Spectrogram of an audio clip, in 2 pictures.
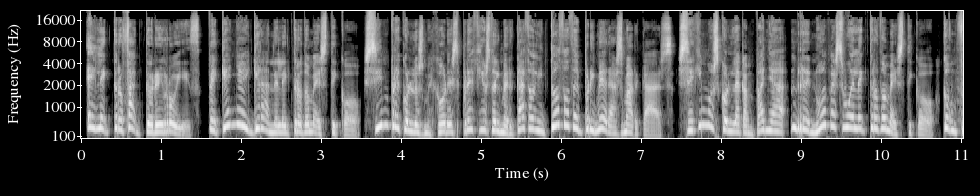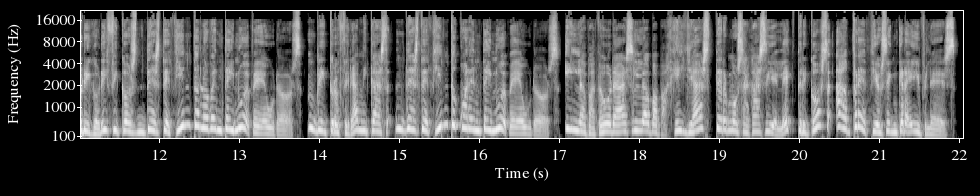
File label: locutora spanish voiceover, locutora profesional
